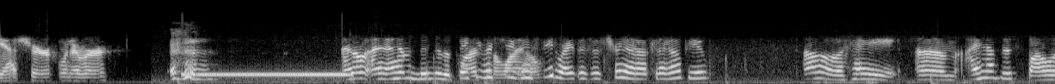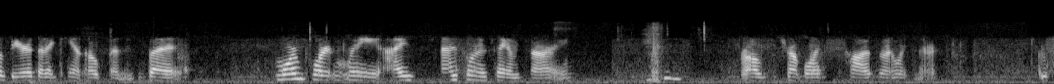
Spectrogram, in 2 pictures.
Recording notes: Prank Phone Calls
